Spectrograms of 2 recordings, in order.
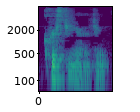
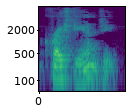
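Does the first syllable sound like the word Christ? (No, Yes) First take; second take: No; Yes. First: The first syllable does not sound like Christ. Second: The first syllable sounds like the word Christ.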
